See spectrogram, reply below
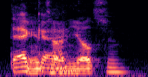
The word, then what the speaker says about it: Anton Yelchin: It's got Yantan Yelchnik. I don't know how to say his name. – Anton Yelchin? – Yeah, that guy.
